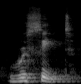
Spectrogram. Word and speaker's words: receipt: in word number 24 receipt the P is silent when you purchase something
